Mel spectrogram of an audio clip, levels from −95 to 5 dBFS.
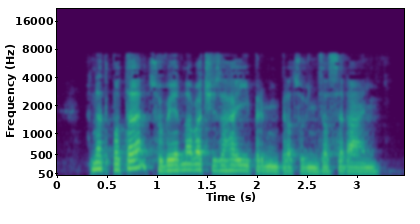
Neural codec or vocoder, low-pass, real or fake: none; 7.2 kHz; real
